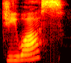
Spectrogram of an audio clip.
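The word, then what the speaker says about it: GWAS: Well, so one of the things your lab specializes in is genomewide association studies or do we do we pronounce this GIWAS?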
